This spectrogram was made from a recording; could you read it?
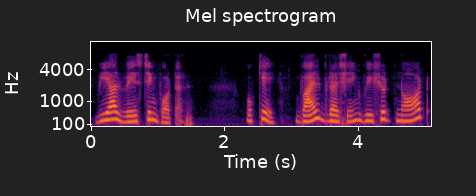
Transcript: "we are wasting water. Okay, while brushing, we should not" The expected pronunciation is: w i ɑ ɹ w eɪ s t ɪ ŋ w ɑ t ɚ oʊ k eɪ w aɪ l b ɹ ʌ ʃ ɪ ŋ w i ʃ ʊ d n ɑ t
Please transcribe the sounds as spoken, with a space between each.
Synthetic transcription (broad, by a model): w i ɑ ɹ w eɪ s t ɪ ŋ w ɑ t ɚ oʊ k eɪ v aɪ l b ɹ ʌ ʃ ɪ ŋ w i ʃ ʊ d n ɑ t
